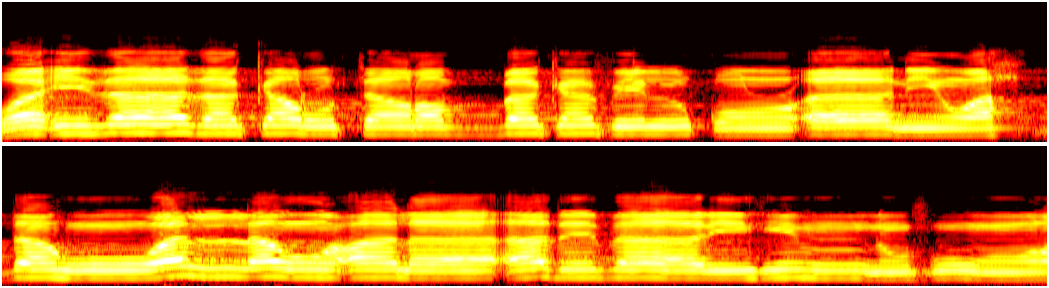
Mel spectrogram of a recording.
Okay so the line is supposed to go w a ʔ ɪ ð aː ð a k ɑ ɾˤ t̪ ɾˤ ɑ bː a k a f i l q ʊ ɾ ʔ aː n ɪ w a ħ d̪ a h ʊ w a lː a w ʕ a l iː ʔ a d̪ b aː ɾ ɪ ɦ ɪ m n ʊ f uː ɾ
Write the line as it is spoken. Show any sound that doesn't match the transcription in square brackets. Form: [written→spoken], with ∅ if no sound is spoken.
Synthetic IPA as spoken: w a ʔ ɪ ð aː ð a k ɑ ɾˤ t̪ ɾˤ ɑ bː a k a f i l q ʊ ɾ ʔ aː n ɪ w a ħ d̪ a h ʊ w a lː a w ʕ a l [iː→aː] ʔ a d̪ b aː ɾ ɪ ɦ ɪ m n ʊ f uː ɾ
